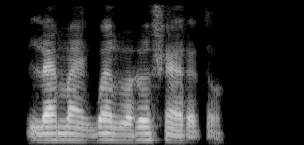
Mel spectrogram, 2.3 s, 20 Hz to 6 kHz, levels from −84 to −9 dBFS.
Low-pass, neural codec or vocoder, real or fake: 5.4 kHz; codec, 24 kHz, 1 kbps, SNAC; fake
